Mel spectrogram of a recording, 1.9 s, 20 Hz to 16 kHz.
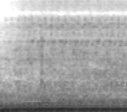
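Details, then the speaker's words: BMW 335xi after a head gasket replacement with an Athena cut-ring gasket, just started, snowing: a deep, steady, even idle with no knocks, ticks or misses. The engine sounds healthy. "All right, guys, she's running. She sounds good."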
